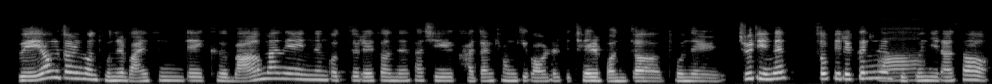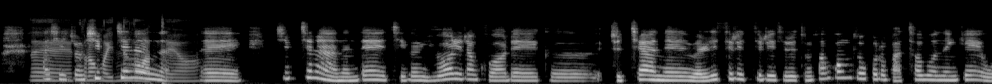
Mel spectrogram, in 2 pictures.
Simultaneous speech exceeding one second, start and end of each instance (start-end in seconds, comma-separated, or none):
10.3-12.0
